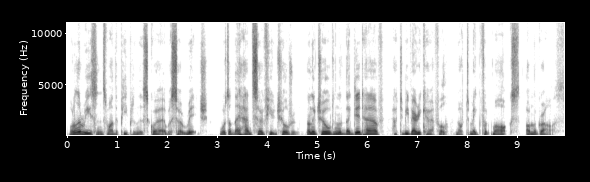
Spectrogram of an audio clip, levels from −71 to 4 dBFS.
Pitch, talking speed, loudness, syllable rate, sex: 120 Hz, 240 wpm, -20 LUFS, 5.9 syllables/s, male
